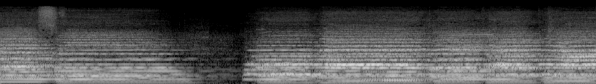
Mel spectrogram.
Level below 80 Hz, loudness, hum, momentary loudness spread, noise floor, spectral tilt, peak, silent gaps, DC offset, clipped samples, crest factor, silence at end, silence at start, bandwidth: -40 dBFS; -16 LUFS; none; 10 LU; -41 dBFS; -4.5 dB/octave; -2 dBFS; none; under 0.1%; under 0.1%; 14 dB; 0 s; 0 s; 16 kHz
